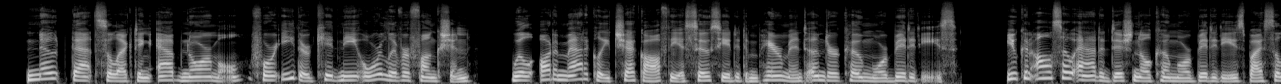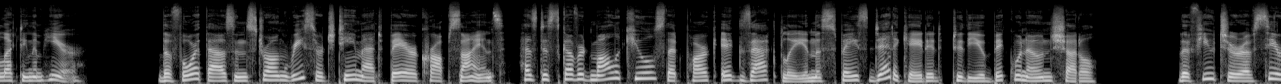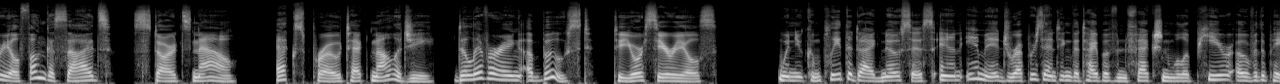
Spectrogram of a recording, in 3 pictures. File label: Medical Narr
